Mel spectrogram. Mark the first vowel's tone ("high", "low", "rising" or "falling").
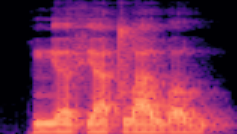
low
